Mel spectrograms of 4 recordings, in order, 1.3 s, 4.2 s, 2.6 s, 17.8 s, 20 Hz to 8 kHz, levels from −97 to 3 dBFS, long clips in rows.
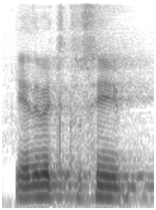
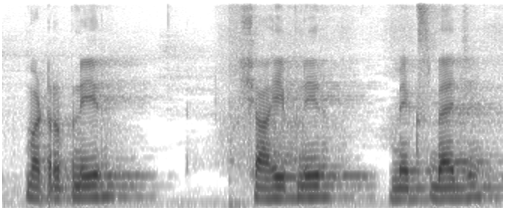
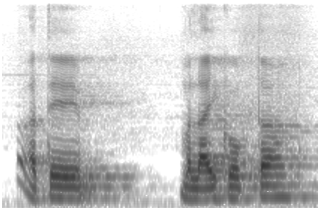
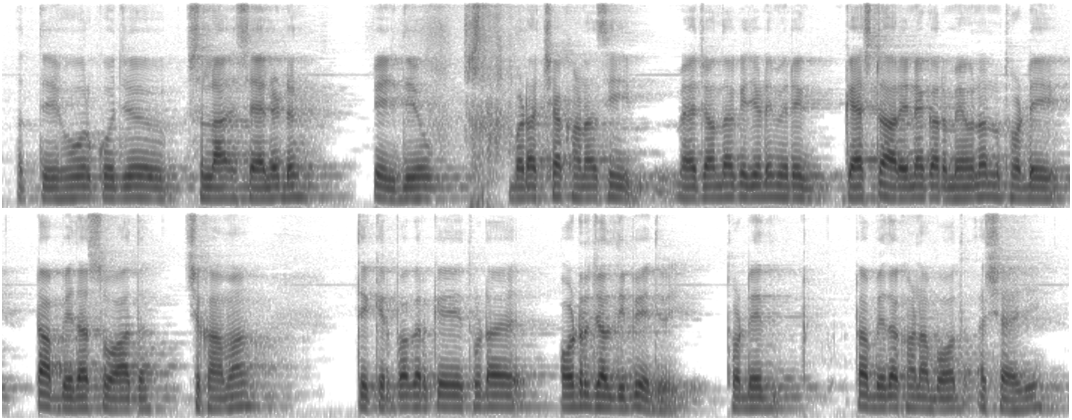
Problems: none marked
